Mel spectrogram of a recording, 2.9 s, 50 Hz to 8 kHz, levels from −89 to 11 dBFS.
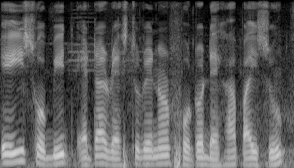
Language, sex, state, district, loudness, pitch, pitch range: Assamese, male, Assam, Sonitpur, -16 LUFS, 125 Hz, 115-135 Hz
